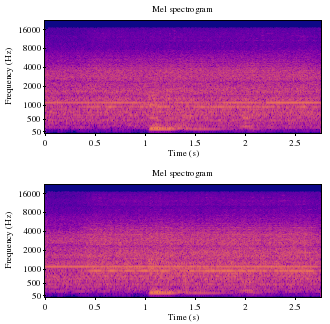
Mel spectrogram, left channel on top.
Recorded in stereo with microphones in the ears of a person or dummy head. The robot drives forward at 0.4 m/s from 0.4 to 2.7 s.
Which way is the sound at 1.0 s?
20° right (ahead or behind).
